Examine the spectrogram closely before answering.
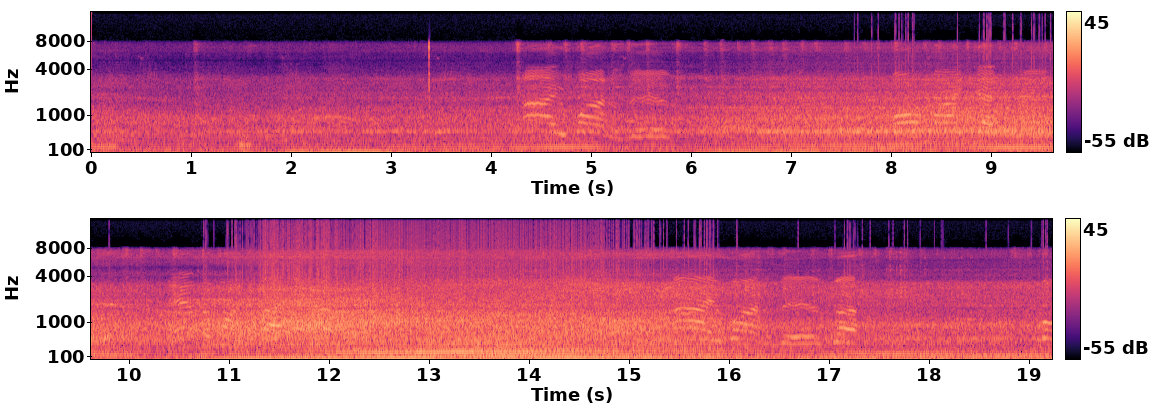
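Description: An electric guitar plays loud distorted chords outdoors.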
